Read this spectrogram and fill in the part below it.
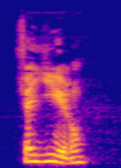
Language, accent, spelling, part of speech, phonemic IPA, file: French, Canada, failliront, verb, /fa.ji.ʁɔ̃/, LL-Q150 (fra)-failliront.wav
- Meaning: third-person plural simple future of faillir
